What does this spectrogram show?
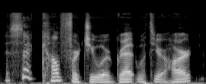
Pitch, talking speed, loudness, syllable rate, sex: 135 Hz, 230 wpm, -17 LUFS, 5.4 syllables/s, male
